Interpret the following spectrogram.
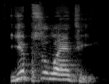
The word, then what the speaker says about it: Ypsilanti: You know how to pronounce the name where they play? Ypsilanti.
